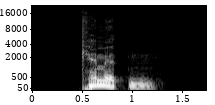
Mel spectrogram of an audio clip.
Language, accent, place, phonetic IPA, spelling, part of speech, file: German, Germany, Berlin, [ˈkɛmətn̩], Kemeten, proper noun, De-Kemeten.ogg
- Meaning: a municipality of Burgenland, Austria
